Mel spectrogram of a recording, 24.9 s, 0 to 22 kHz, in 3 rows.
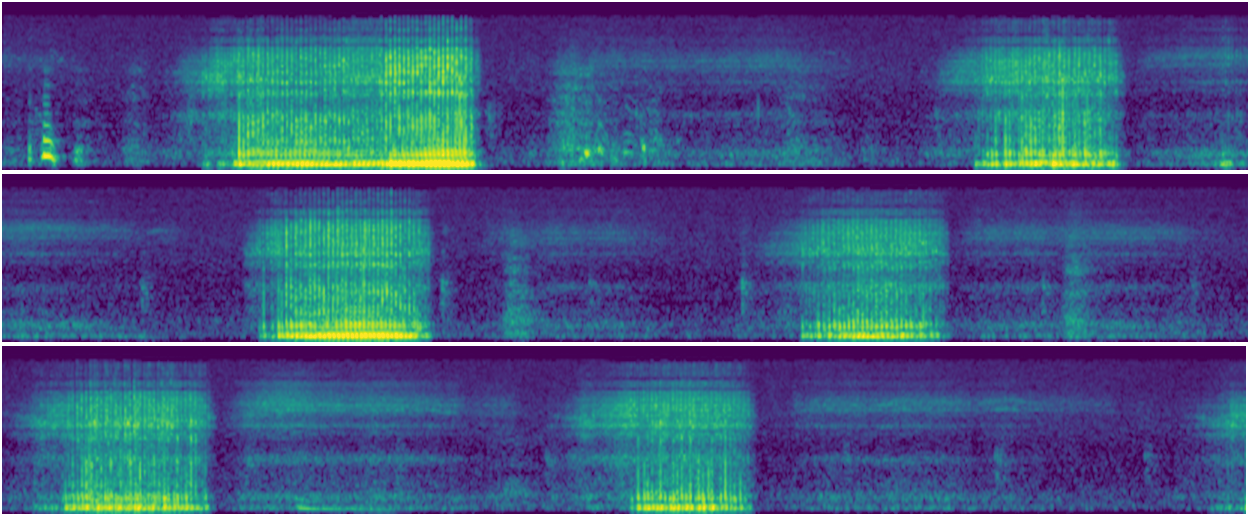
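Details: Sleeping dog snoring loudly and roughly, about 16 snores per minute with quiet breathing between; snoring.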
